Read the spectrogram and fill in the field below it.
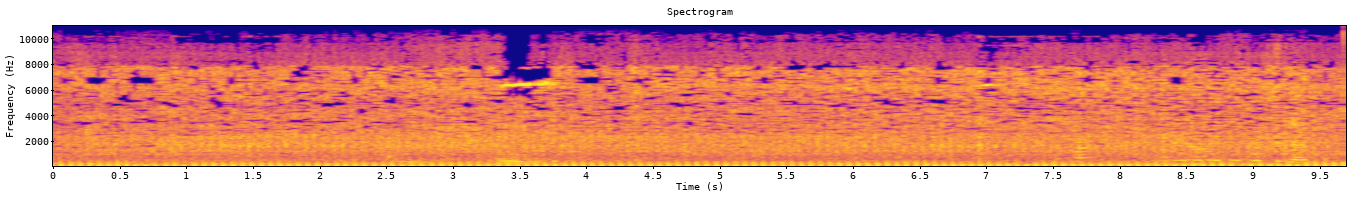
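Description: A motorcycle engine idles loudly up close, its exhaust putting out a rapid steady rumble and popping, with a short exclamation from a voice.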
